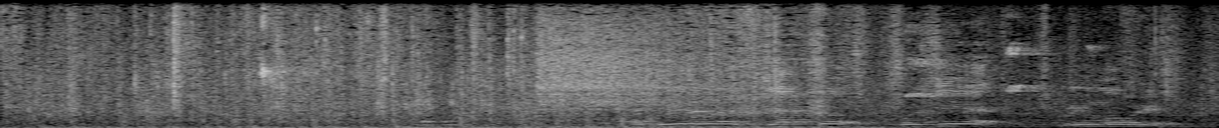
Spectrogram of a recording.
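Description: Men's voices, not clear enough to make out, over a steady low rumble and scattered clicks and clatter. The voices get clearer in the second half, and the rumble drops away about five seconds in.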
